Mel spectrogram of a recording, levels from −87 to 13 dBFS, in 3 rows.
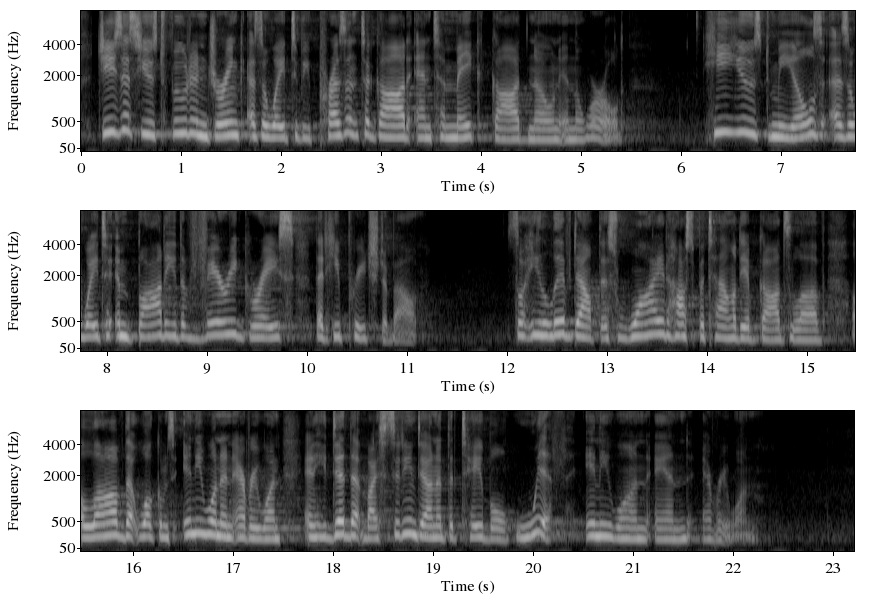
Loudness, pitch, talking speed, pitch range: -28 LUFS, 215 Hz, 175 wpm, 200-235 Hz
